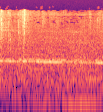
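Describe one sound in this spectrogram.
Scissors snip through thick hair close by.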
